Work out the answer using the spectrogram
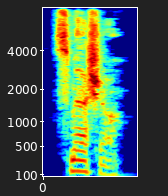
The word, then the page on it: smasher: Australian English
